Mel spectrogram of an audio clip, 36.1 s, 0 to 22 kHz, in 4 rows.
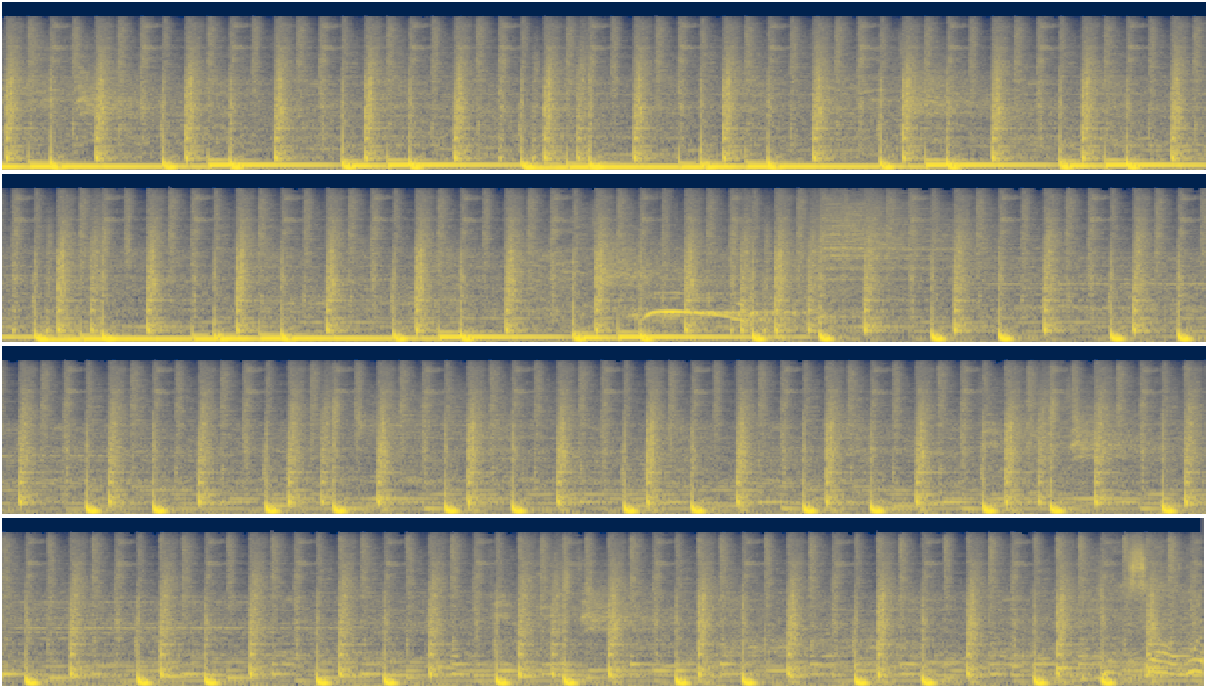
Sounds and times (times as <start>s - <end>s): Music: 0.0s - 36.1s.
